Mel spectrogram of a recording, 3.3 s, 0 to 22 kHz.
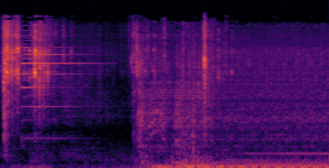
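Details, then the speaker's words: VW Polo 1.4 TDI three-cylinder diesel after an upgrade to 1.9 injectors: a quick crank and catch, then a low steady idle that runs clean, sounding very good. "Trei cilindri, vă dați seama. S-aude super frumos, să știți."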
